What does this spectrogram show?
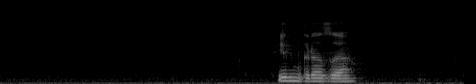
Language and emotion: Russian, neutral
